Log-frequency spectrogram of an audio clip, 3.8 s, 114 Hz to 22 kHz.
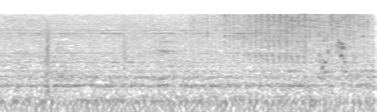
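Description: Swarming bees in Marvel's Spider-Man 2, a dense continuous buzz with steady hum and scattered faint clicks, held at an even level throughout with no clear talk.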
